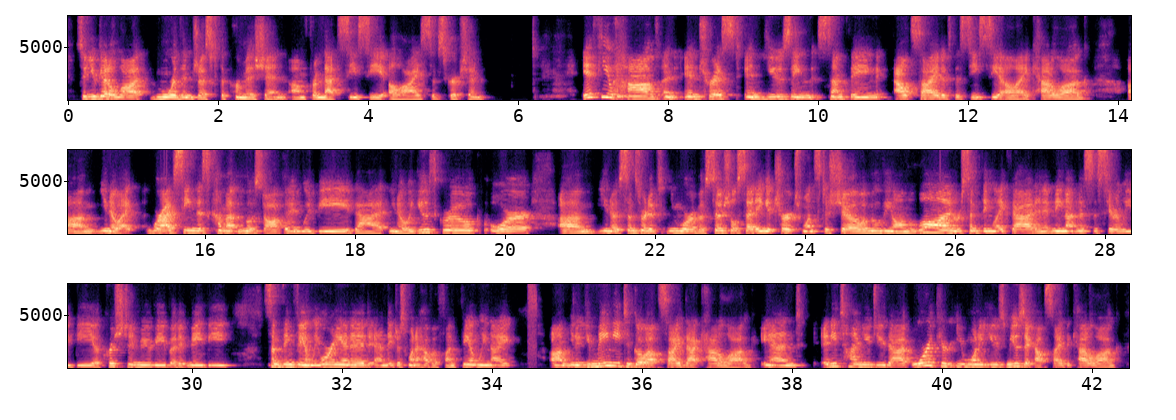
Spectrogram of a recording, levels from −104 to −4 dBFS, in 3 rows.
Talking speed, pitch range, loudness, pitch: 180 wpm, 165-210 Hz, -17 LUFS, 180 Hz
